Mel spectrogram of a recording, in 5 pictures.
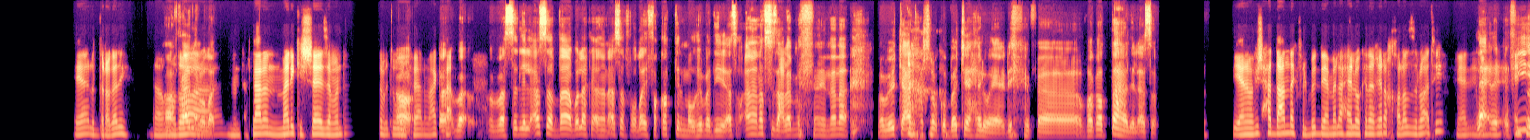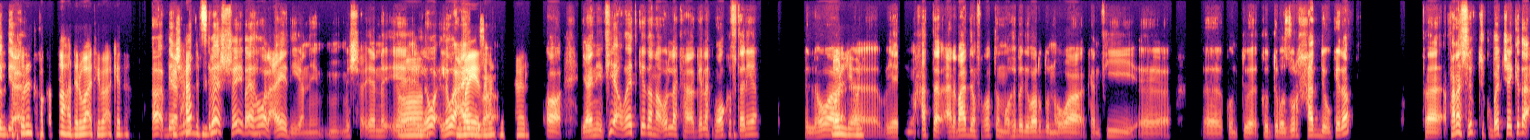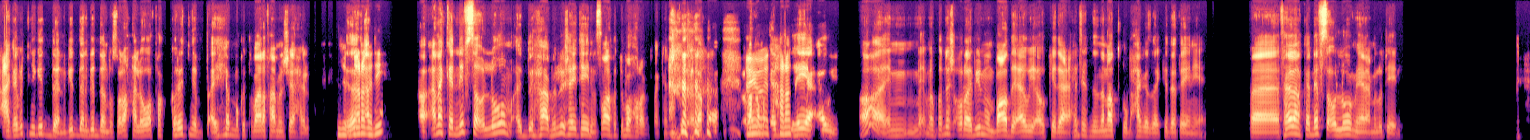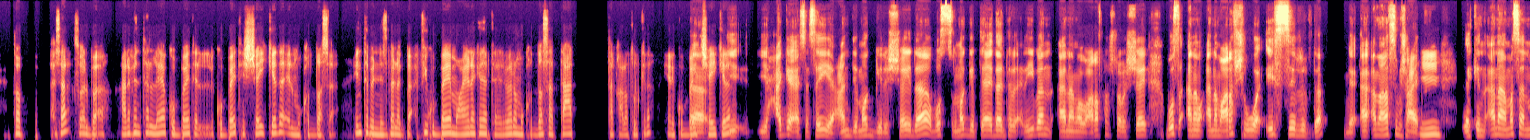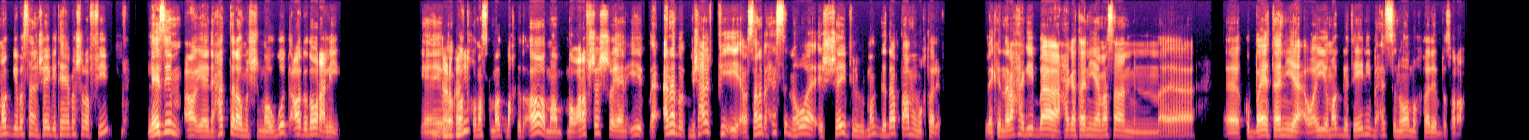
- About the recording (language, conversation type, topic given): Arabic, podcast, إيه عاداتك مع القهوة أو الشاي في البيت؟
- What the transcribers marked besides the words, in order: laughing while speaking: "من إن أنا"; chuckle; chuckle; other background noise; unintelligible speech; unintelligible speech; laughing while speaking: "بأيام"; laugh; in English: "مج"; in English: "المج"; in English: "مج"; in English: "المج"; in English: "مج"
